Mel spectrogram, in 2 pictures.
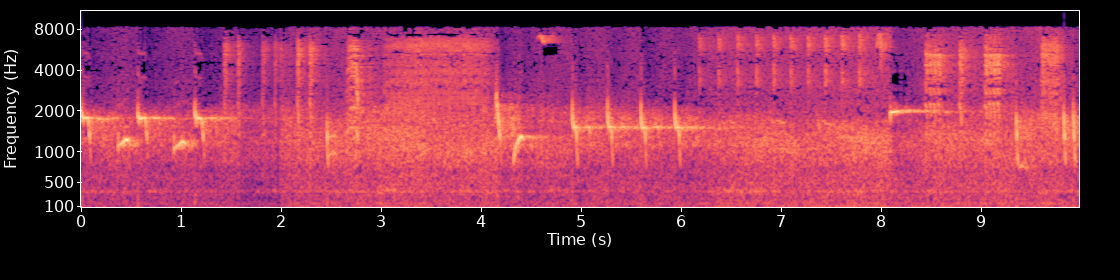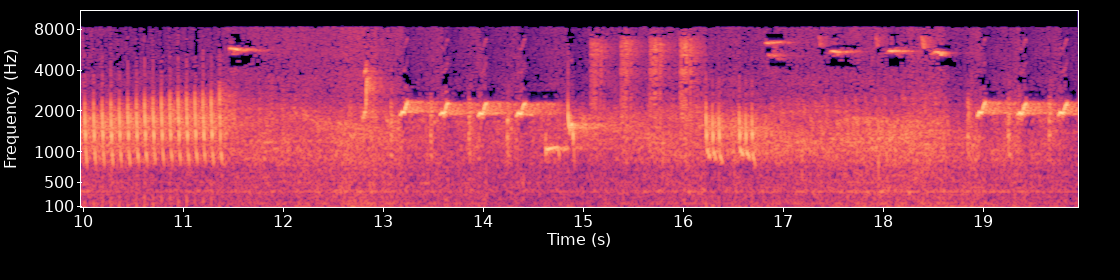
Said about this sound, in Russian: Так вот, смысл ночного пения соловья заключается в том, он сообщает другим самцам своего вида, что здесь удобное место для обитания.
